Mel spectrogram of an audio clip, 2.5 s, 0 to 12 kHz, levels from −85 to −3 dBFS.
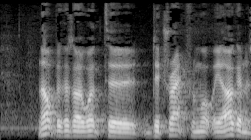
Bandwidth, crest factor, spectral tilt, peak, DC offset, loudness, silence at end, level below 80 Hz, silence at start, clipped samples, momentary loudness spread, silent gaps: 11.5 kHz; 18 dB; -5 dB/octave; 0 dBFS; under 0.1%; -19 LUFS; 0 s; -70 dBFS; 0.4 s; under 0.1%; 4 LU; none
